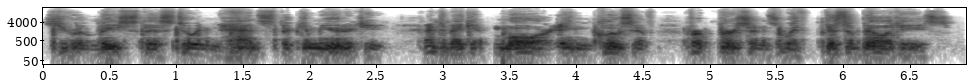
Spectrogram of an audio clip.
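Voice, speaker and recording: A haughty, hungry male dragon, voiced by a man, speaking low in a rough, creaky, breathy rasp. He delivers facts in a lofty, deadpan way. The recording carries a steady hiss of background noise. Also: moderate pace, rough recording. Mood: lecturing. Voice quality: gravelly, creaky, partly whispered. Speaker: co-host.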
